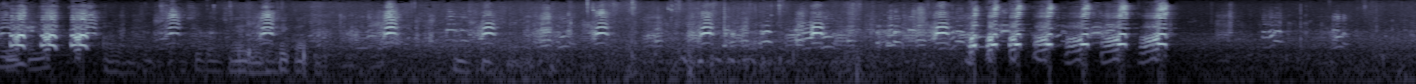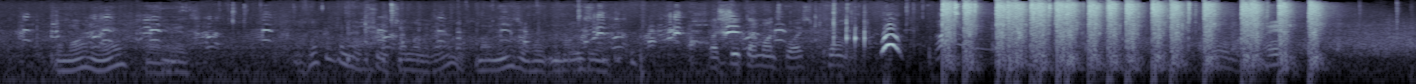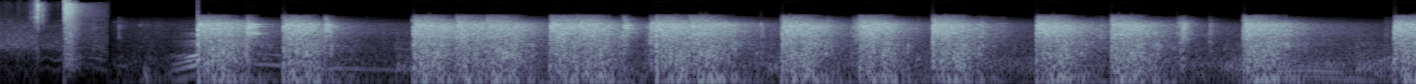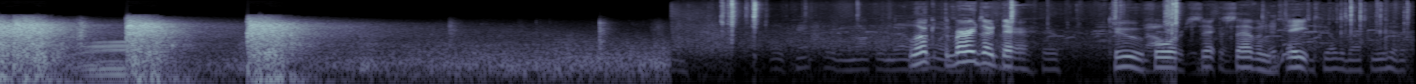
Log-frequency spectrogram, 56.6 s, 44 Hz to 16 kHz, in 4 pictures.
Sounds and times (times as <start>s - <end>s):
Honk: 0.0s - 13.6s, 14.3s - 22.3s, 55.2s - 56.6s.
